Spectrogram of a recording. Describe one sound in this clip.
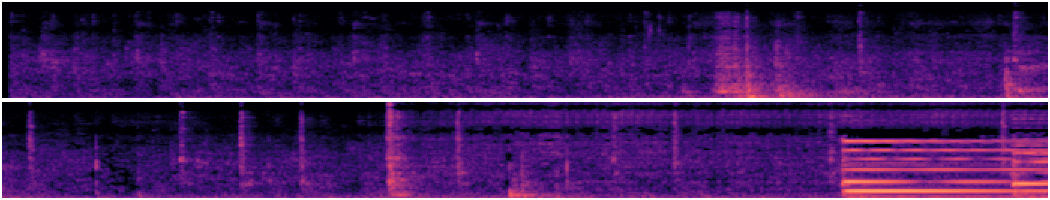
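A wall clock ticks softly and steadily.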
